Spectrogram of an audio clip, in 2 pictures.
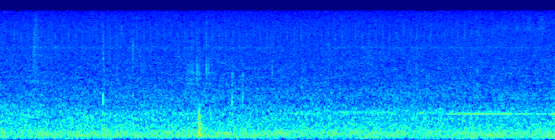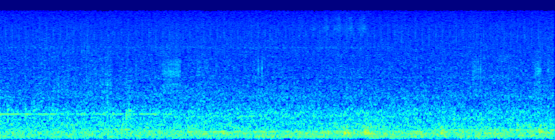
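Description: Steady low background hiss with a faint hum in the second half and a single click about three seconds in.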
